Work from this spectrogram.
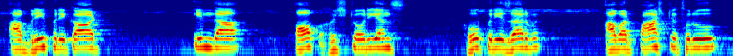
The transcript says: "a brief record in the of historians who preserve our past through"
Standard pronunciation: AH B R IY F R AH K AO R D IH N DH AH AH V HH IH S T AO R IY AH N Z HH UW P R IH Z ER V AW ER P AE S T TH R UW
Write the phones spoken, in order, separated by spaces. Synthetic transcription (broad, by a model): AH B R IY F R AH K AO R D IH N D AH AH P HH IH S T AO R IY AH N S HH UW P R IH Z ER V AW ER P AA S T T R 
